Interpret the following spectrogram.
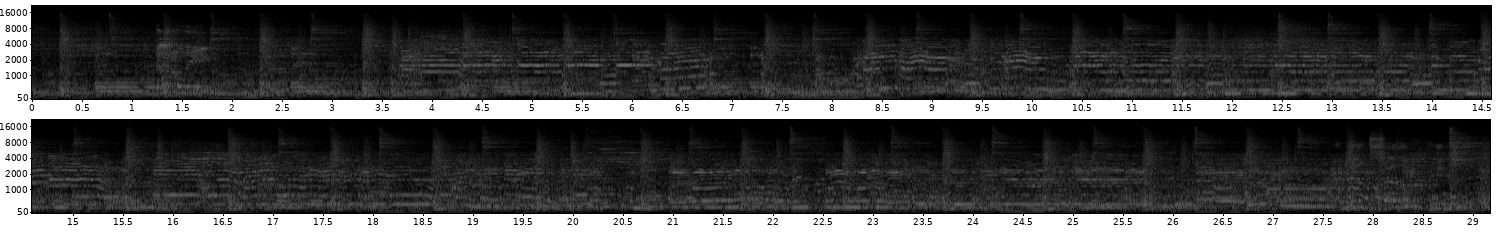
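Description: Live blues-rock band playing an instrumental passage without vocals: electric guitars with gliding, bent notes over bass guitar and a drum kit keeping a steady beat.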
